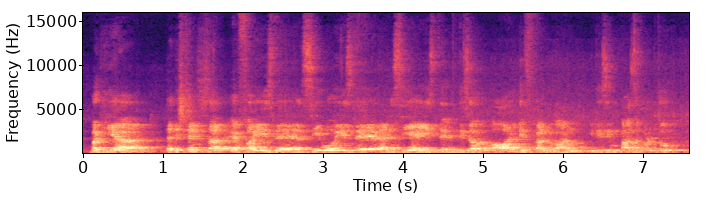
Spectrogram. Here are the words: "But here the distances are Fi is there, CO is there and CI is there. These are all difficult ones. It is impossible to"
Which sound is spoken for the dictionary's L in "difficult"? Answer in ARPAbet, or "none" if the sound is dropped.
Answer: N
